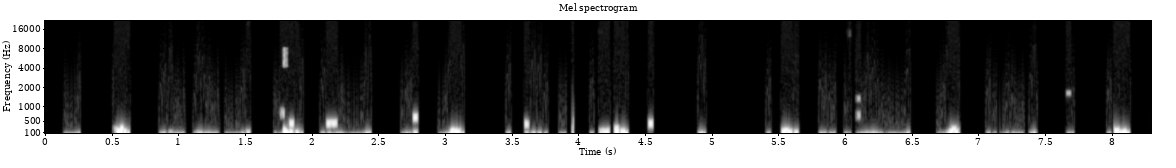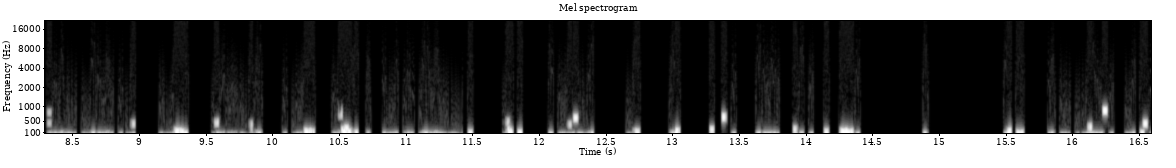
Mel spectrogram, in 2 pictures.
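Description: A young man beatboxes into a microphone with short, punchy low thumps.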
